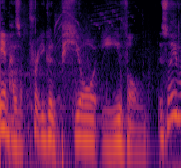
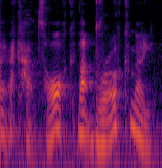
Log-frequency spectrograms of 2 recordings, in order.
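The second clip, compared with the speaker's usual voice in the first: ordinary talk, nothing marked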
